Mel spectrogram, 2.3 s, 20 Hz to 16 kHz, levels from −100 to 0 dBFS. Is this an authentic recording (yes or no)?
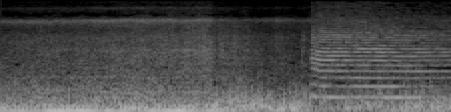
yes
